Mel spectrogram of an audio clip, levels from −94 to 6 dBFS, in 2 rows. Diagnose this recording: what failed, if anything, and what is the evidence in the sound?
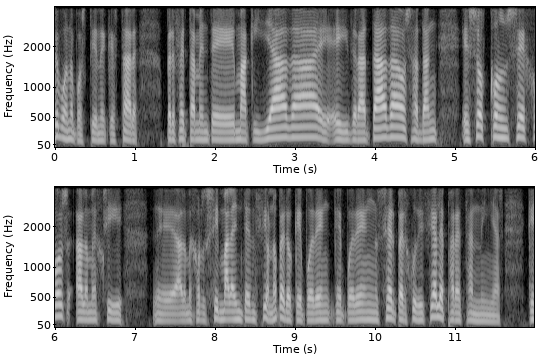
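Skip ahead at 6.60 s, a network and jitter-buffer fault. Right after "esos consejos a lo" the speech jumps forward with no gap or fill, and about a second and a half of speech is simply absent. The two sides are butted together almost directly. That happens when a run of audio is lost in transit or discarded from an overflowing buffer while later packets are already queued, so playback resumes from the newer audio.

Jitter buffer speed-up from 6.70 to 11.17 s, in the call-processing and buffer stage. Once the jump has happened, the speech runs at about 110 % of normal pace, sounding hurried while its pitch stays unchanged. Across the stretch about 0.4 s is trimmed away. The receiver was holding more audio than its target, so it repeatedly cut out short pieces of one or a few pitch periods to pull latency back down. 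The narrowband call path, with nothing above 4 kHz, is audible throughout.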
